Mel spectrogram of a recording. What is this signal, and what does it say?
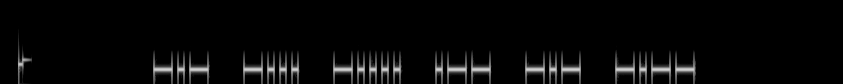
Morse code, heard as a keyed tone, about 19 wpm, spaced as for 14 wpm, 700 Hz. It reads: KB6WKY
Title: 207 Lesson 33g - Letter j - Call Signs 20wpm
